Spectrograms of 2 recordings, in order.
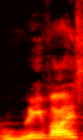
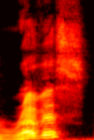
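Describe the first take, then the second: First: The name does not rhyme with crevice. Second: The name rhymes with crevice. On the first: "I've heard Revise" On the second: "like crevice. And that one doesn't sound good"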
